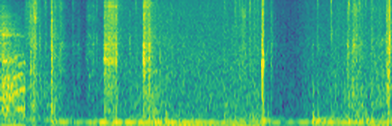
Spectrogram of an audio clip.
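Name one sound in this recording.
A small screwdriver scrapes and clicks against a plastic bulb cover.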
